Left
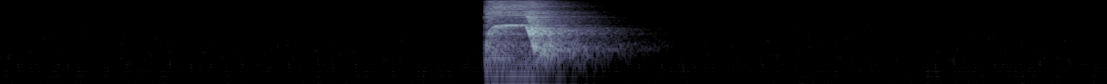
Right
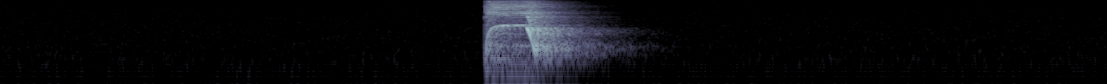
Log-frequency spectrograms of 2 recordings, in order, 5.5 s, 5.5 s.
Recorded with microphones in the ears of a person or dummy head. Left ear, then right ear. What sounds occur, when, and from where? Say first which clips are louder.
2.4 s a drill: right 3 dB; 15° right (ahead or behind), 0.7 m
